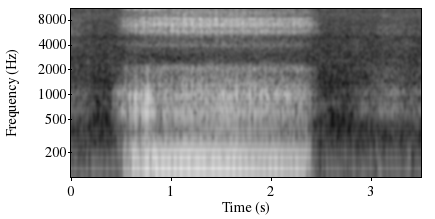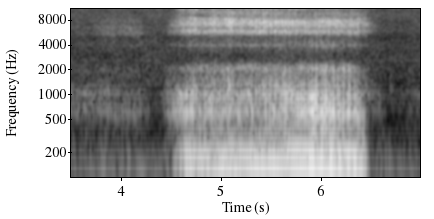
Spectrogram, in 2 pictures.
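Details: Man snoring during sleep: two long, deep, rattling snores about two seconds each with a quiet pause between; loud snoring.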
